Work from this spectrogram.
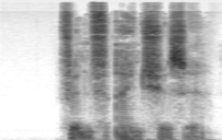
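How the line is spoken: Murmuring. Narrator (German): murmelte er

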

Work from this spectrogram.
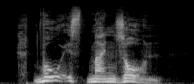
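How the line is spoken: Loud demanding male voice. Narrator (German): fragte eine Männerstimme laut und fordernd

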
